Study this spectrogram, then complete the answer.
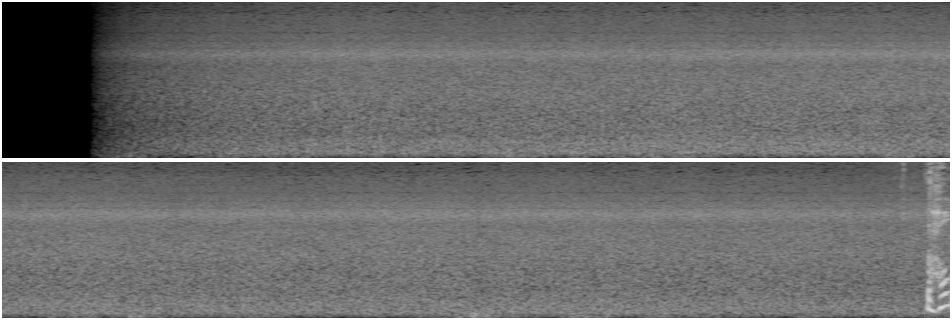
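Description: Waves crash and roar steadily on a shore outdoors in wind.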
